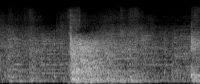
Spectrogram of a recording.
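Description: A single sudden thump or slam about two-thirds of a second in, dying away over the next second, over background music.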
